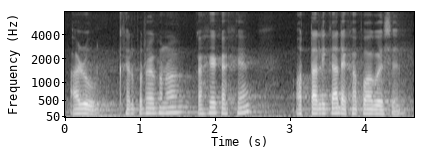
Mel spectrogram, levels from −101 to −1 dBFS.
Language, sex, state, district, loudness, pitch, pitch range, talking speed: Assamese, male, Assam, Kamrup Metropolitan, -20 LUFS, 130 Hz, 120-145 Hz, 105 wpm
